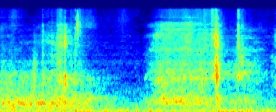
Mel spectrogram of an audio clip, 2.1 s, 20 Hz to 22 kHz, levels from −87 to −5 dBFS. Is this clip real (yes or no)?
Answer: no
